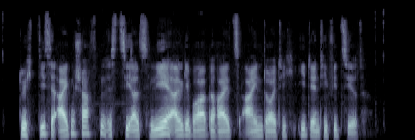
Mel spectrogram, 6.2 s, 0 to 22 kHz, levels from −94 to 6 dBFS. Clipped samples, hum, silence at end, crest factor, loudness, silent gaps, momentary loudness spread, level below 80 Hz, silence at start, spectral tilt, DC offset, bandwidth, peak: under 0.1%; none; 0.85 s; 18 dB; -26 LUFS; none; 12 LU; -72 dBFS; 0.3 s; -5 dB/octave; under 0.1%; 15.5 kHz; -8 dBFS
